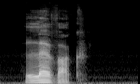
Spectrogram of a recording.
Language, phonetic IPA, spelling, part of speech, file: Polish, [ˈlɛvak], lewak, noun, Pl-lewak.ogg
